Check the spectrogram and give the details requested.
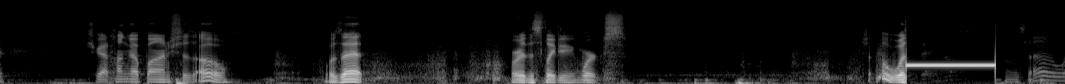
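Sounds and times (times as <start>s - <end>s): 
speech: 0.0s - 0.2s, 0.9s - 3.8s, 5.1s - 6.3s, 8.7s - 9.1s, 10.2s - 10.6s
censor bleep: 9.0s - 10.0s.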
